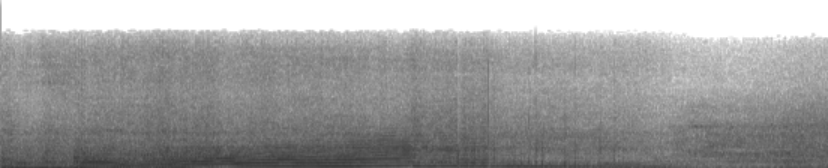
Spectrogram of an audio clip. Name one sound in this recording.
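A racing car engine revs hard and roars as the car speeds past.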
